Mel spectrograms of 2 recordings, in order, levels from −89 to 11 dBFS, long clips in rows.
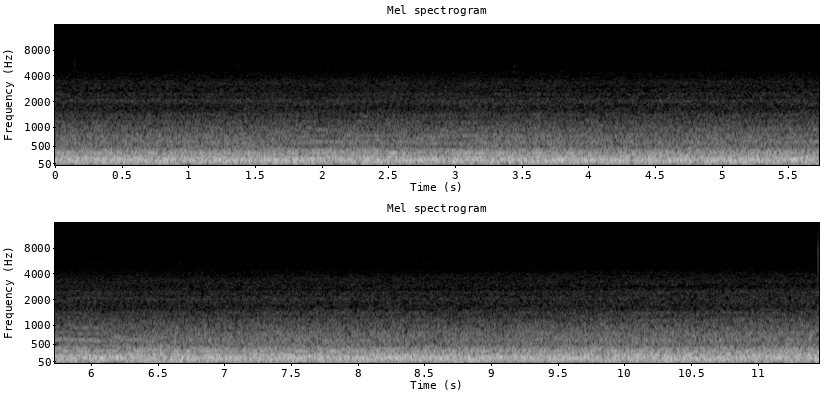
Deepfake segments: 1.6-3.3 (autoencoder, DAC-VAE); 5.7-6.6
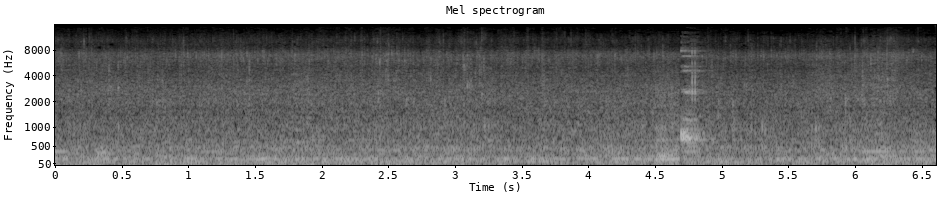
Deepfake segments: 2.8-4.1 (vocoder, BigVGAN v2)

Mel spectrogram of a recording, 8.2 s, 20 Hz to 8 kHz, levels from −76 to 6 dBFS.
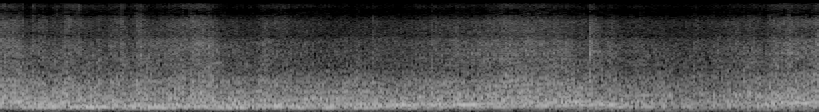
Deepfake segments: none

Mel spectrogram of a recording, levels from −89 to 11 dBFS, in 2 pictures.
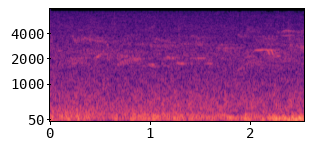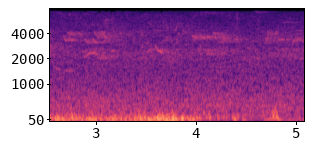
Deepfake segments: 0.5-1.2 (vocoder, Vocos)

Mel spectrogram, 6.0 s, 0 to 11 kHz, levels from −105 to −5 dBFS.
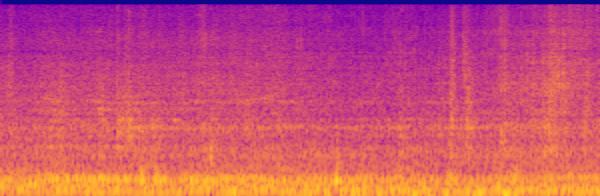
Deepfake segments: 3.0-5.3 (vocoder, WaveNeXt)

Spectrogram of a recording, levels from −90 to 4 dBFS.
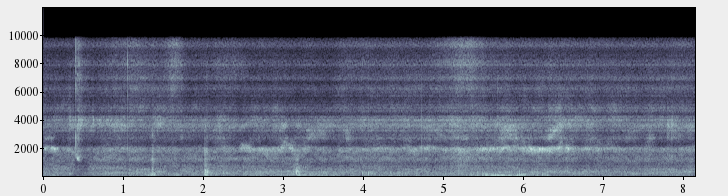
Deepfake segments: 0.0-8.2 (codec, SNAC)

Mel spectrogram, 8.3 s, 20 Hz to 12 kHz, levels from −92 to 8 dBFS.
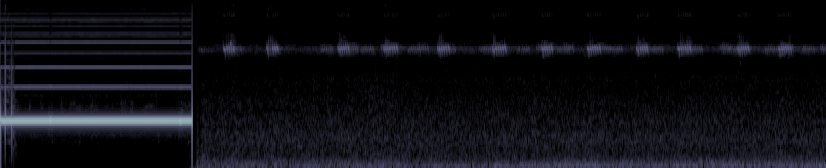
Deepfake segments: none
